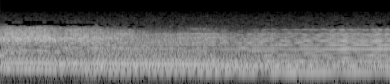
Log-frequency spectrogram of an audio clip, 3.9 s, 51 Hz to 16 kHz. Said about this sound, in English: It was a 107. No good for me. When it pulled away, I was all alone at the bus stop. It was clouding up and looked like rain.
